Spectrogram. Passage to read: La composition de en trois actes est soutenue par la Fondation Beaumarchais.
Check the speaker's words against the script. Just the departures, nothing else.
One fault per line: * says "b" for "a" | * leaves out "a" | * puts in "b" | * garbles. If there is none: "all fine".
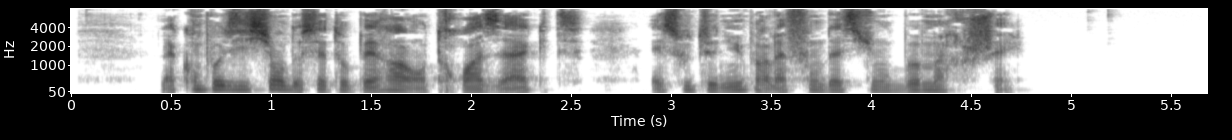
* puts in "cet opéra"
